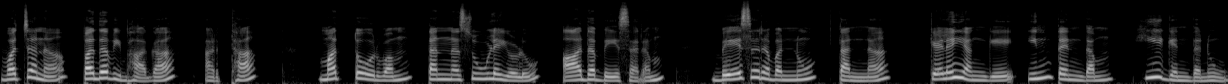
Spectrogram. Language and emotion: Kannada, neutral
